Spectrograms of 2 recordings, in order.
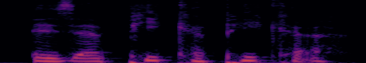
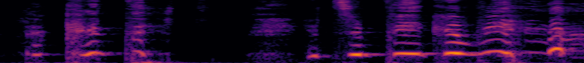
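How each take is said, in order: First: Said in the usual way. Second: Very high, loud, laughing squeal; gleeful squeal. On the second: Pretend. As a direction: squeal it with delight, breaking into laughter. Gleeful squeal at the bird name.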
